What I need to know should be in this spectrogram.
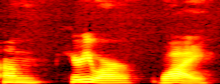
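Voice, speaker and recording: An actress playing a naive, trusting young stowaway in a radio drama, innocent, eager and unguarded. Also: female voice, mid-range voice, slow pace, gravelly, narrow, tinny audio. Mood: curious, uneasy.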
